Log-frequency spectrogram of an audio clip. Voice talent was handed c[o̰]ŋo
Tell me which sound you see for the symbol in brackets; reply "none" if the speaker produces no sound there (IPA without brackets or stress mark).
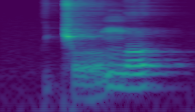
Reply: o̰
